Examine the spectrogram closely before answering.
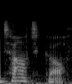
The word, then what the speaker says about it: Tartikoff: took a meeting with Paramount Pictures chief Brandon Tartikoff, I think that's how you pronounce his name, and while Newfield was away,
